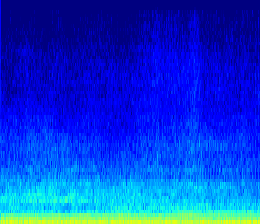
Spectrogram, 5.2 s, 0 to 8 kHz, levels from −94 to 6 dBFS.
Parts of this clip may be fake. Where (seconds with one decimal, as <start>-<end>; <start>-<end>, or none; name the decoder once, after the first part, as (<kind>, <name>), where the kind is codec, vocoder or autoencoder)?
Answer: 0.0-5.2 (autoencoder, DAC-VAE)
